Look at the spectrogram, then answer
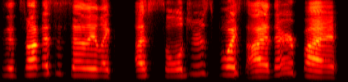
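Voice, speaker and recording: Bright-voiced woman co-hosting a reaction. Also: sits high, a little fast, clean tone, dry recording. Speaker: reaction video co-host. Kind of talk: casual reaction chat.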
